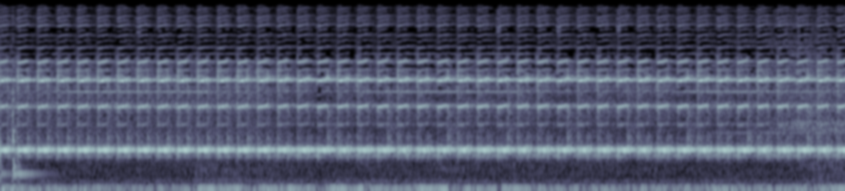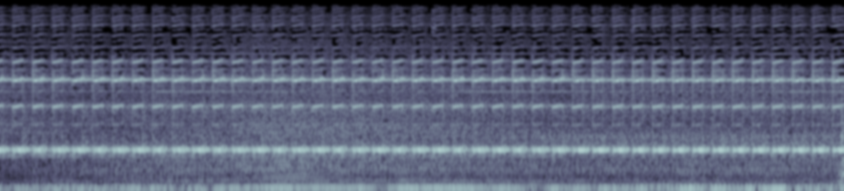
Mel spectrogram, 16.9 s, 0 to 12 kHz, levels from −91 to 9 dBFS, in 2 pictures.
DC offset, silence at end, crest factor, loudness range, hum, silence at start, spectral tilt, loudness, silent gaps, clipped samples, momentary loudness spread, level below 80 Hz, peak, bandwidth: under 0.1%; 0 s; 12 dB; 0 LU; none; 0 s; -0.5 dB/octave; -15 LUFS; none; under 0.1%; 0 LU; -34 dBFS; -4 dBFS; 11 kHz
